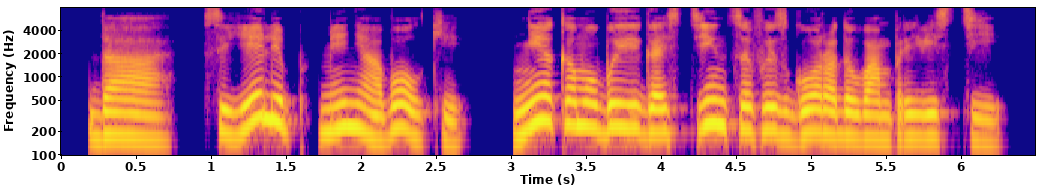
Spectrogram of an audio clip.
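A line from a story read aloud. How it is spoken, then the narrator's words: Gentle, affectionate. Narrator (Russian): ласково молвил Потап Максимыч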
